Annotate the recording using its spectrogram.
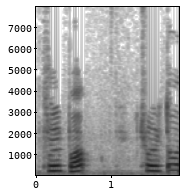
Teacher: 또 세 번째, 한자 리을 뒤에서도 예삿소리가 된소리로 바뀝니다.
